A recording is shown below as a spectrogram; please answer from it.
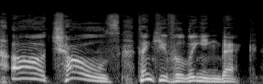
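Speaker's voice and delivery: high, slow, drawn-out grand greeting; lightly grand theatrical agent. A narrator's reading. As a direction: put on airs like a pompous agent. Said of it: "said Morris grandly".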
